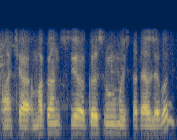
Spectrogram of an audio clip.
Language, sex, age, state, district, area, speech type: Kashmiri, male, 18-30, Jammu and Kashmir, Kupwara, rural, conversation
